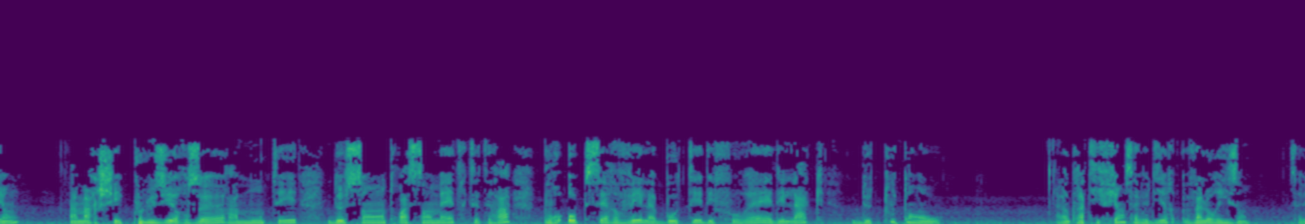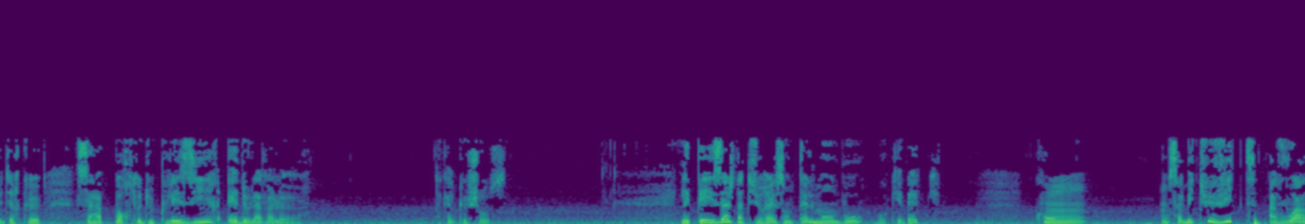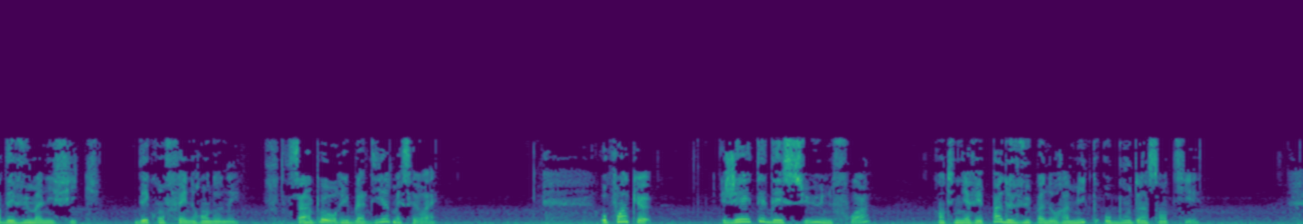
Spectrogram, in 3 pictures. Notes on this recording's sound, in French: Cette semaine, un épisode un peu atypique, en direct du Québec, enregistré sur mon téléphone et à l'extérieur.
